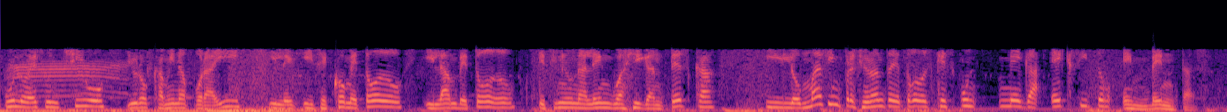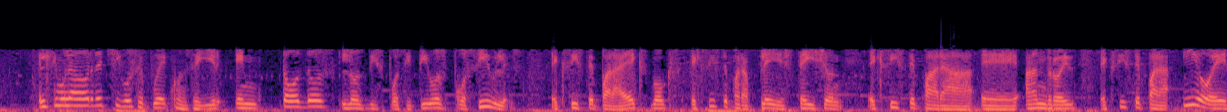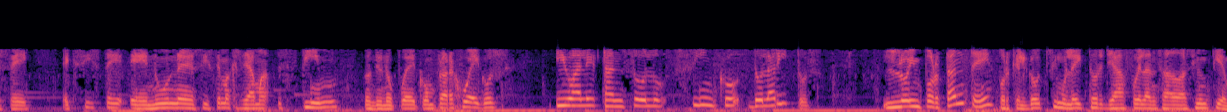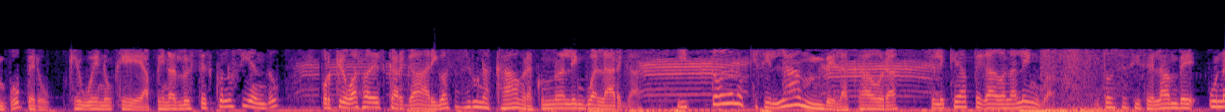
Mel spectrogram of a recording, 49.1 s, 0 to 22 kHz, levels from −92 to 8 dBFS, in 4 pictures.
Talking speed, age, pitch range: 165 wpm, 30-49, 125-185 Hz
